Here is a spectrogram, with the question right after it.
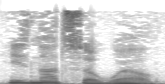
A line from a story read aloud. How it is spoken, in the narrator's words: he said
